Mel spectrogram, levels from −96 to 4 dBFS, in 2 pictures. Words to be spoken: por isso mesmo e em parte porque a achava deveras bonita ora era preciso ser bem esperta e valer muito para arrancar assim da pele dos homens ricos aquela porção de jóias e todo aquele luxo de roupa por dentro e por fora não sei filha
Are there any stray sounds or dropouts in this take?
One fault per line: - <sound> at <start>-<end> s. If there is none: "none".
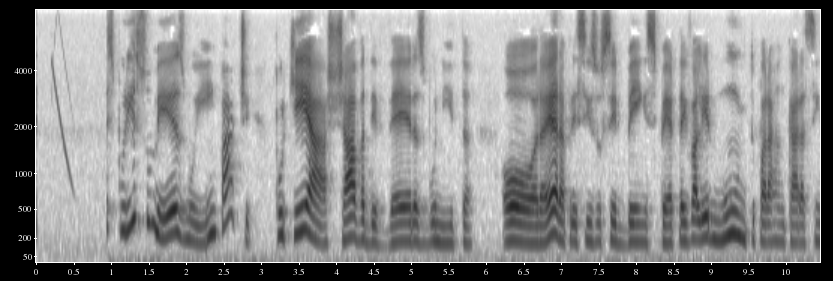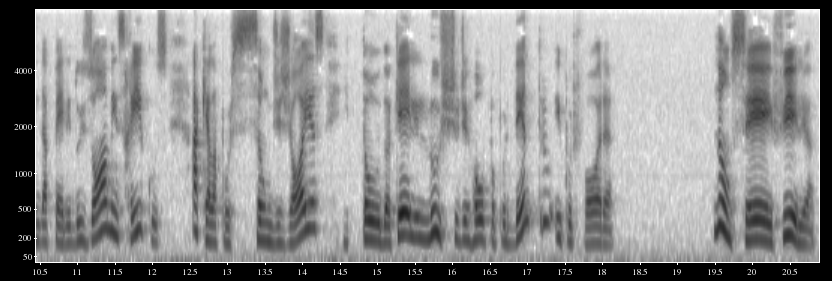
- chirp at 0.2-0.5 s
